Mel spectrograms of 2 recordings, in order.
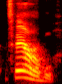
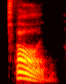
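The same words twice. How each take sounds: First: The first syllable is said 'ter', as usual. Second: The first syllable is said 'tur', drawn out. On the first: "Not terrible" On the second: "T U R R I B L E"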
